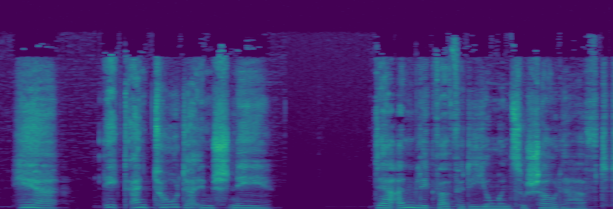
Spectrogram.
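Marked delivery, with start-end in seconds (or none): 0.2-2.8 breathed almost inaudibly, breathy, higher pitch. Narrator reads a boy speaking to another boy, breathed almost inaudibly. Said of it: "hauchte Paul beinahe unhörbar".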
